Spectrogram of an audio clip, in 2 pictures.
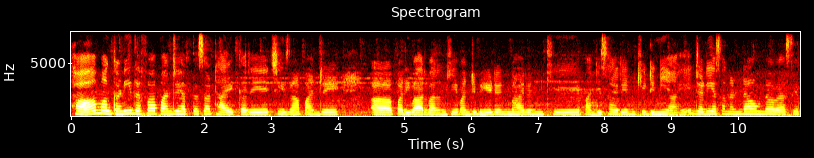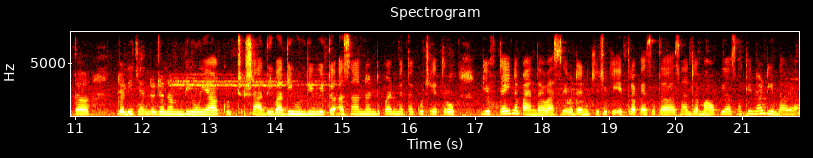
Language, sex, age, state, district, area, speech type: Sindhi, female, 18-30, Uttar Pradesh, Lucknow, rural, spontaneous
